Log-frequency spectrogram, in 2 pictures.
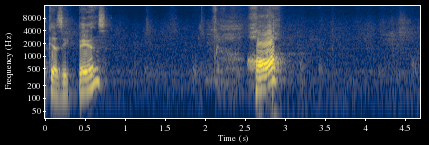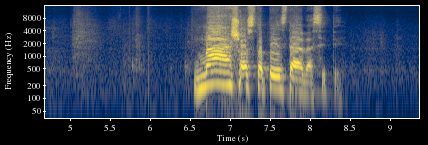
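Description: An elderly man speaks with animation, pausing between phrases.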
